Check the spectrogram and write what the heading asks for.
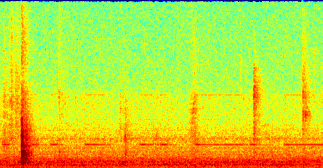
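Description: A single sharp click about a third of a second in, then a few faint ticks, over quiet room noise with a faint thin high tone that comes and goes.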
